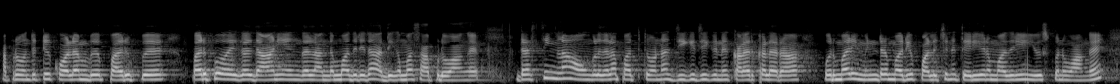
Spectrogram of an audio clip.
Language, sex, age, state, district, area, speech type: Tamil, female, 18-30, Tamil Nadu, Erode, rural, spontaneous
